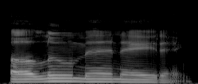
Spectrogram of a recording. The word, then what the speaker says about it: illuminating: However, you're going to hear me pronounce it as a flap T with the American accent because it comes between two vowel sounds. Illuminating.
